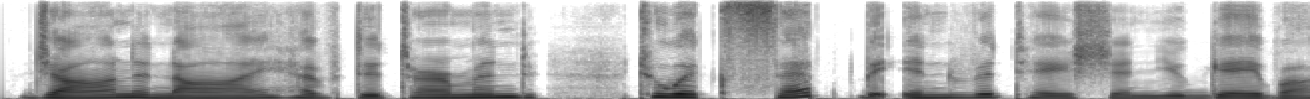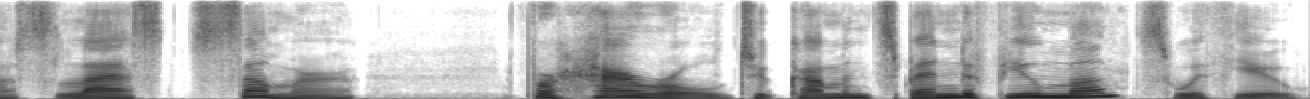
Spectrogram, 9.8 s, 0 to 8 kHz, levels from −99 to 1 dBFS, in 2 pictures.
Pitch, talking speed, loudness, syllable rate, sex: 180 Hz, 155 wpm, -21 LUFS, 4.0 syllables/s, female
